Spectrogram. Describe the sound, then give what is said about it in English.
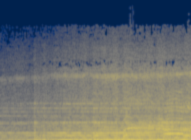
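A steam train rumbles closer along the tracks, a steady low roar building in loudness with sustained whistle-like tones and metallic squeals over it, no voices. “They look down the tracks and see a steam train heading their way.”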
